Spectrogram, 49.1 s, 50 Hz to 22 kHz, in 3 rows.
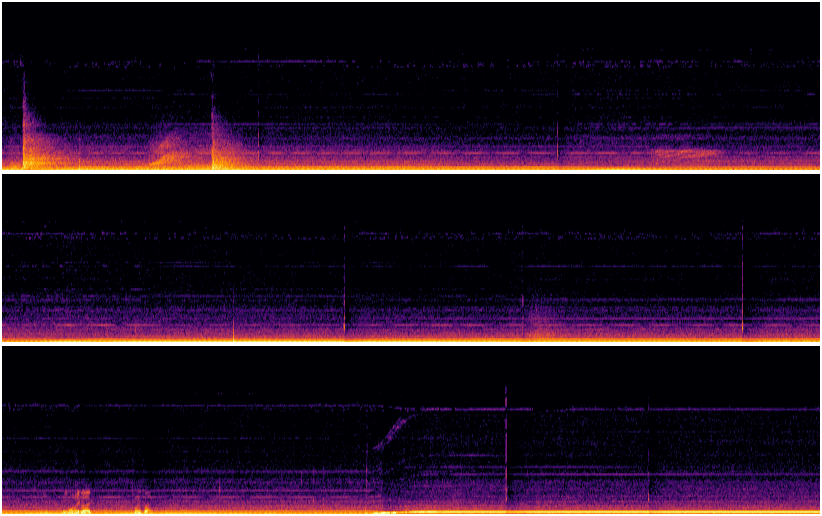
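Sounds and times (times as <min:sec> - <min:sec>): machine spindle whine: 0:00.0 - 0:49.0.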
